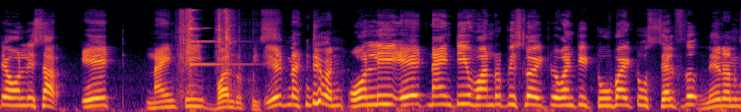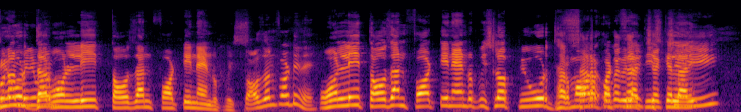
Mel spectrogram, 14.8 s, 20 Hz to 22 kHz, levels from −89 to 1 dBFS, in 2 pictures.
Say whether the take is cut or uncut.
cut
